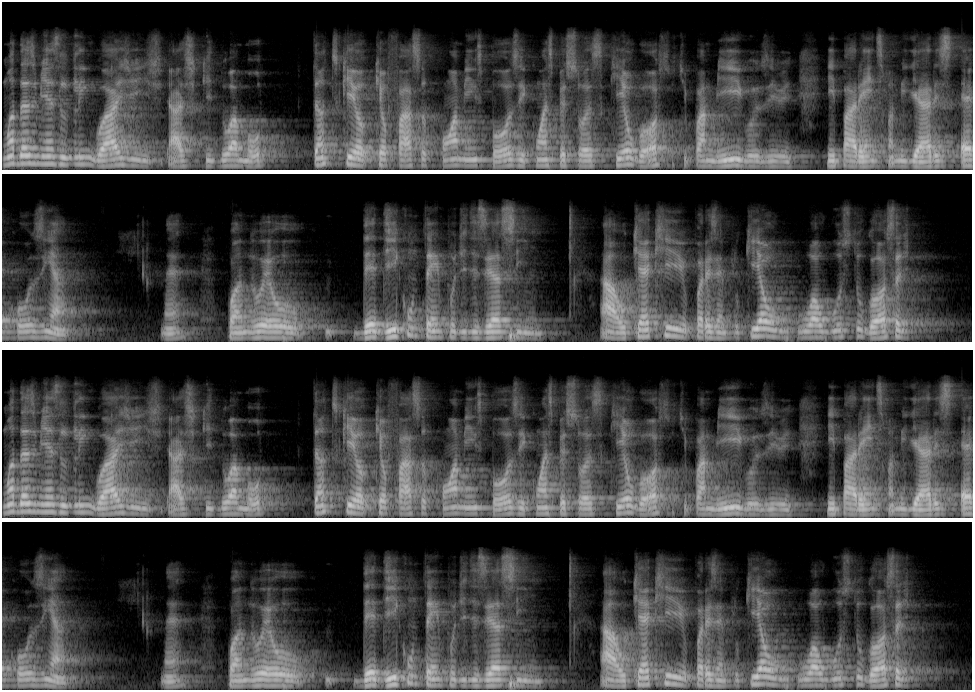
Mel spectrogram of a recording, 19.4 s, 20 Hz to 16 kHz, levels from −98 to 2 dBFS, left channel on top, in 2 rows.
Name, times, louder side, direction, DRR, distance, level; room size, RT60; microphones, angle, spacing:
voice 1, 0.0-2.6 3.1-10.4 11.3-11.5 12.0-12.7 13.2-15.1 15.7-18.8, equal, ahead, 10 dB, 0.5 m, -29 dB
22.5 x 8.7 x 4.9 m, 1.1 s
head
